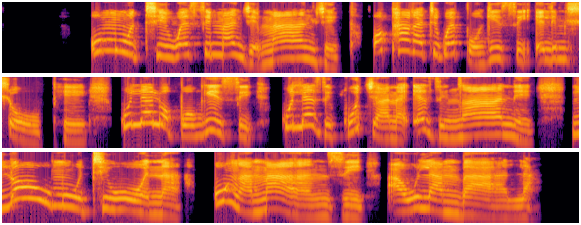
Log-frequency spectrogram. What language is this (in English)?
North Ndebele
